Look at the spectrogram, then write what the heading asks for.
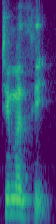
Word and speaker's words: Timothy: ടി എച്ച് ഒ എം THIMOTHY, Timothy, തീമത്തി എന്ന് ആണ് നമ്മൾ എഴുതുന്നതെങ്കിലും ടിമത്തി എന്നാണ് ഉച്ചാരണം. ടിമത്തി, അത് അതിൽ ആദ്യത്തെ ട്, രണ്ടാമത്തത് ത് ആണ്. ടിമത്തി, അതുപോലെ തോമസ്, ടൈം, അതുപോലെ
